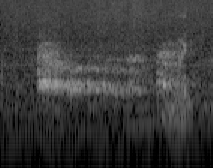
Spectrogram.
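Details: Neighbour's dog, one of several set off barking nearby, gives a drawn-out howling bark that holds then slides down, a second shorter yelp near the end; quiet background outdoors.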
